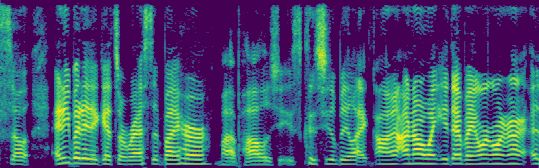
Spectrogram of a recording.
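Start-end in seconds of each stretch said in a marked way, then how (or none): 3.7-5.4 rattled off at top speed, rushed. Speaker imitates a woman who talks real fast when arresting people: imitating fast talking. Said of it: "I don't know why she talks real fast".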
